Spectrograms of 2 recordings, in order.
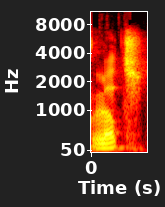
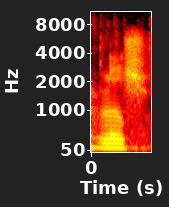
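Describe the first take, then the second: First: The word is said with an American pronunciation. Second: The word is said with a Canadian pronunciation. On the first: "for your American viewers" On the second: "I'm Canadian there"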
